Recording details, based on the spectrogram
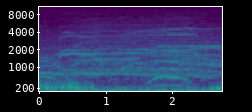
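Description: A crowd of eastern Slovaks shouts and cheers together at a Christmas market, a loud, dense roar of many voices over thumping low music, with drawn-out yells rising above it.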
